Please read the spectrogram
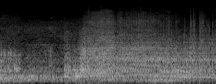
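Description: A car engine revving, used as an intro sound effect, swelling louder about two-thirds of a second in.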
